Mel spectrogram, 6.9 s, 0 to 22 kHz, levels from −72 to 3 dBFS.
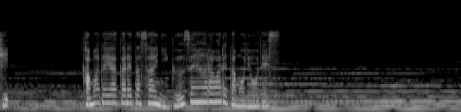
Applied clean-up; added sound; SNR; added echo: none; none; none; none.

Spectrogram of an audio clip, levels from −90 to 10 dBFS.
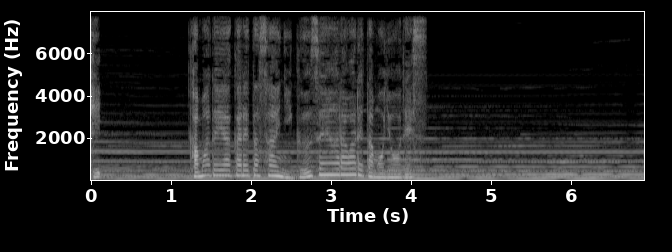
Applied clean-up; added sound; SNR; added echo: none; Wind instrument, woodwind instrument; 18 dB; none.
